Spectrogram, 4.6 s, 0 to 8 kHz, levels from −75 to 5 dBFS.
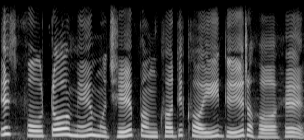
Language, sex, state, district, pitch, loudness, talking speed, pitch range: Hindi, male, Madhya Pradesh, Katni, 265 Hz, -13 LUFS, 120 wpm, 235-290 Hz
